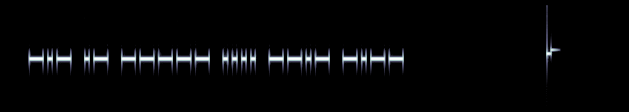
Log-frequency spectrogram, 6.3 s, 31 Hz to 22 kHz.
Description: Morse code, heard as a keyed tone, about 26 wpm, 700 Hz. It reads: KA0HQY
